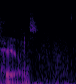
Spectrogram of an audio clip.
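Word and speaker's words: θεός: I guess the actual ancient Greek pronunciation is theos.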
